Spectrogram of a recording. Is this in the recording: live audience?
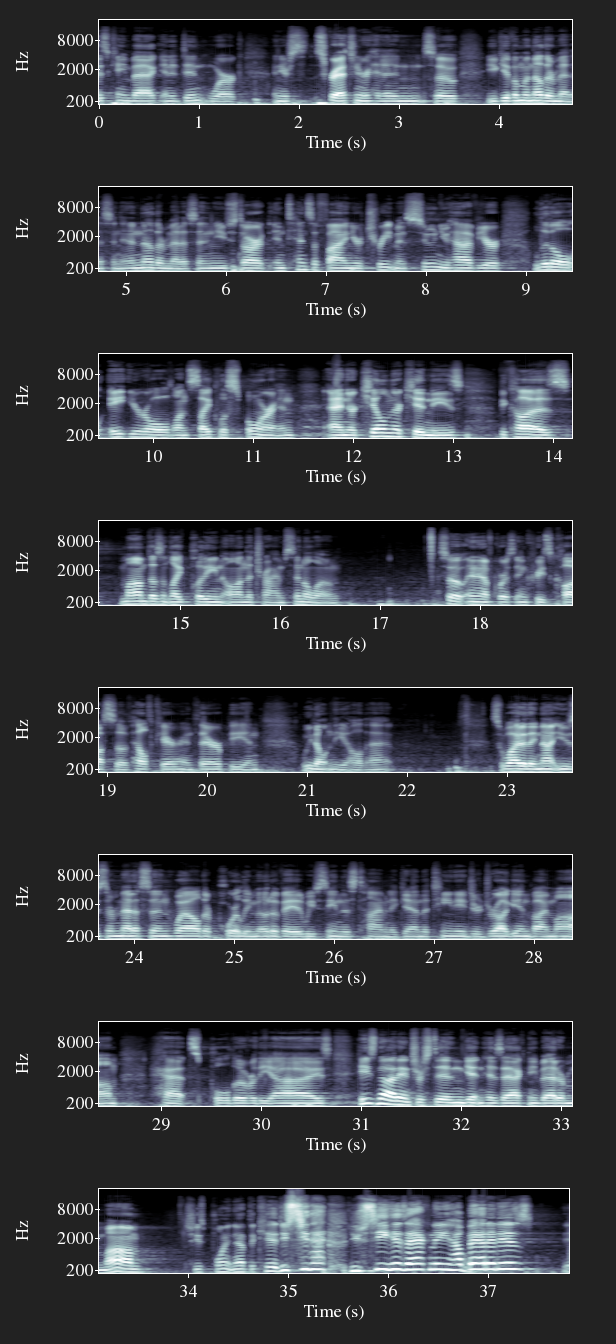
yes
